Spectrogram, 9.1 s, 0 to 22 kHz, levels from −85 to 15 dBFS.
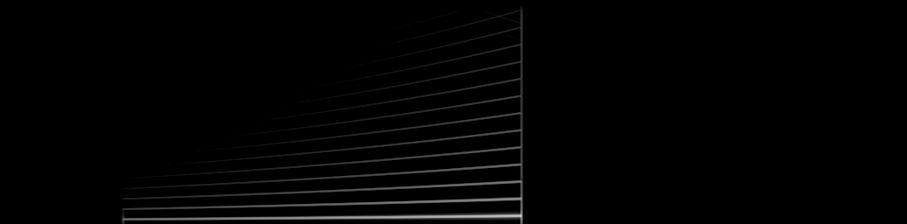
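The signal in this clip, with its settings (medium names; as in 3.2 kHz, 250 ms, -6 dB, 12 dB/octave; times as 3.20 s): gliding synth tone triangle, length 3.98 s, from 500 Hz, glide +9 st, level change +35 dB, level -9 dB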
